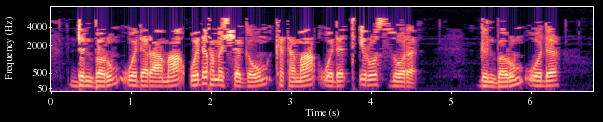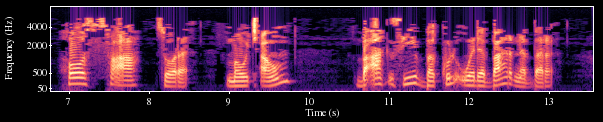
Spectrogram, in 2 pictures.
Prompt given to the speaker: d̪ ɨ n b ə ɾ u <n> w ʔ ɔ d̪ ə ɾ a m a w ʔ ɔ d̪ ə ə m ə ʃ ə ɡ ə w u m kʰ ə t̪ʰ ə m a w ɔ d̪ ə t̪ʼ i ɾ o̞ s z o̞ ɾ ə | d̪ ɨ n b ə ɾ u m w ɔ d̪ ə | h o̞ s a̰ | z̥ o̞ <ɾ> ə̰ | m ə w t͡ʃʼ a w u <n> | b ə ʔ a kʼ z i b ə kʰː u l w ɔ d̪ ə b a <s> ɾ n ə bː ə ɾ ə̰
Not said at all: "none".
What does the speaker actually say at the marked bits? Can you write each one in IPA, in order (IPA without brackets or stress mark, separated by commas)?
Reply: m, ɾ, m, h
